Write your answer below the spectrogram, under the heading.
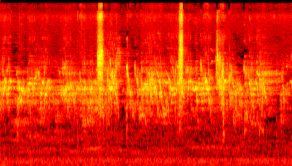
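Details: Budgerigar in a happy mood chattering continuously with rapid warbled chirps, punctuated by several sharp clicking squeaks about once a second, and a low hum behind.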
